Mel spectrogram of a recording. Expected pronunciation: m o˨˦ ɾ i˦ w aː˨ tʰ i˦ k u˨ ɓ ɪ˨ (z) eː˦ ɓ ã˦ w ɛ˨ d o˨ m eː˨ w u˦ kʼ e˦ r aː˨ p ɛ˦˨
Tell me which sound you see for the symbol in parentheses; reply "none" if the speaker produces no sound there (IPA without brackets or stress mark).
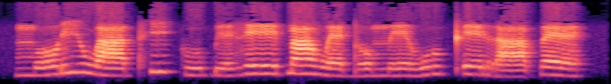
z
